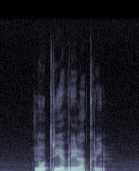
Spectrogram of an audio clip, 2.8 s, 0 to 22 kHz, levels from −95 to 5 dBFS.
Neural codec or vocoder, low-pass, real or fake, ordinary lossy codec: none; 19.8 kHz; real; none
